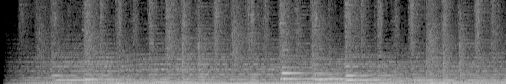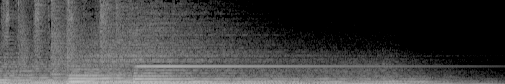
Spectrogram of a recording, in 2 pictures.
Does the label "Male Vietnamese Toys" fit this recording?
No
